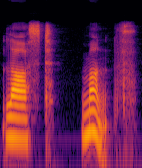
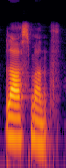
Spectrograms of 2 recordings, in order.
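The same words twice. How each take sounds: First: The t at the end of 'last' is pronounced. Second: The t at the end of 'last' is dropped. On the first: "when we say last month" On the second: "that middle t sound is actually missing"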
